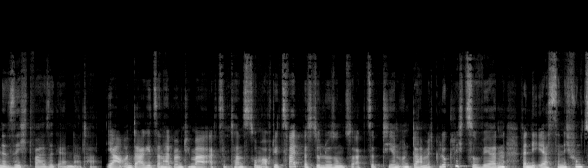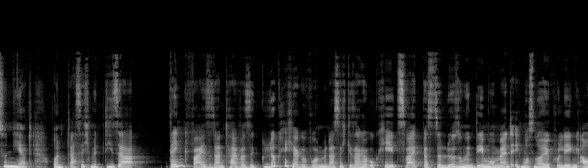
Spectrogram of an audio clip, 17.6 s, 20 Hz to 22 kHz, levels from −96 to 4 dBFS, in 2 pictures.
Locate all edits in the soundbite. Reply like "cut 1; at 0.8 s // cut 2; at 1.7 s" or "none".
cut 1; at 1.5 s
